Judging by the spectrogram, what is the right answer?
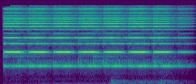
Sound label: Firearm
